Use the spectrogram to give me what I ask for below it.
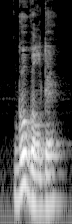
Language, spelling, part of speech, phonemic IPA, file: Dutch, googelde, verb, /ˈɡu.ɡəl.də/, Nl-googelde.ogg
- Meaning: inflection of googelen: 1. singular past indicative 2. singular past subjunctive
